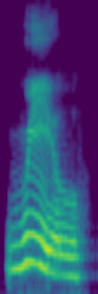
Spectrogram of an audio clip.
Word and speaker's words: wheel: Wheel. Double E is pronounced like E. Wheel.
